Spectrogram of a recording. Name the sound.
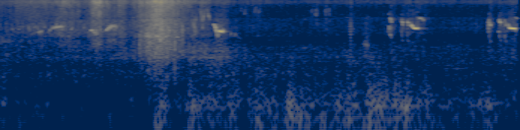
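song thrush singing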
